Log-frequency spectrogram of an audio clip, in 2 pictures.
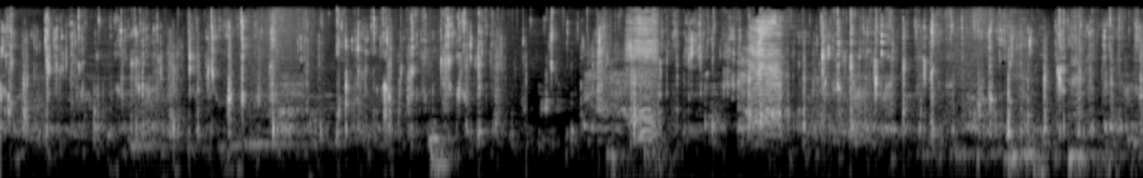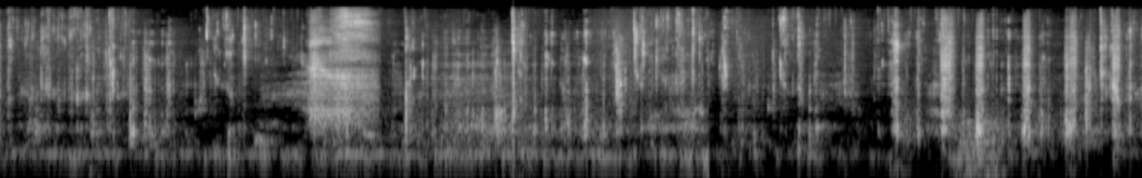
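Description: Close-miked eating of spicy stir-fried glass noodles and seafood: continual wet chewing and lip smacks, with three longer, louder airy slurps, the first two about eight and nine seconds in and the last near the middle.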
